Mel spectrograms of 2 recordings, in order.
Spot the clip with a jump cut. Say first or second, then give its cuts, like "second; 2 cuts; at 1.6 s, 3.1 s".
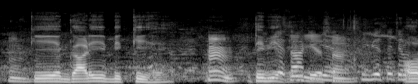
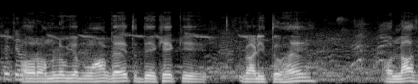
first; 1 cut; at 2.8 s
